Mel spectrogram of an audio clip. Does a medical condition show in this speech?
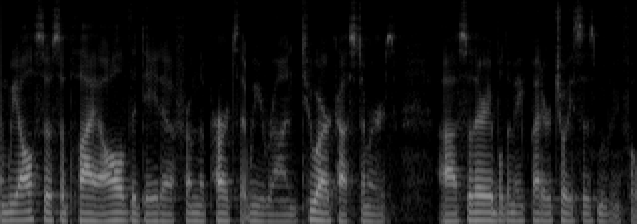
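No.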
